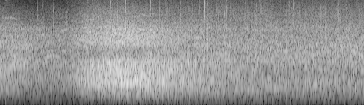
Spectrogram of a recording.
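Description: A large football crowd roars in a cheer after a goal.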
